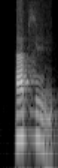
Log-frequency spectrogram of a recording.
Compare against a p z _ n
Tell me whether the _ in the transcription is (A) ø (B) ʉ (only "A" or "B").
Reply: B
